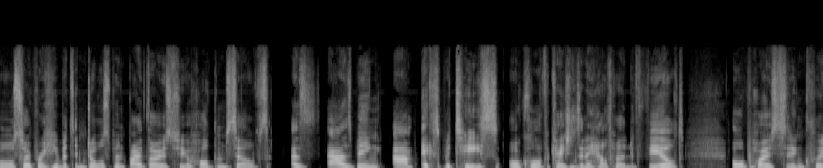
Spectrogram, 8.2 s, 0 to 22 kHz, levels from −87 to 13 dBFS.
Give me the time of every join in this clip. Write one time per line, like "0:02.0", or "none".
0:03.9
